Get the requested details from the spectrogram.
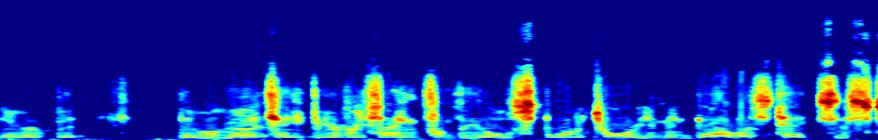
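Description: A man with a Southern US accent talks at a fairly quick pace in a high pitch with ordinary variation, against noticeable background noise. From South Carolina. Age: 50s. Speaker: retired pro wrestler. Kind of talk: interview. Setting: phone call.

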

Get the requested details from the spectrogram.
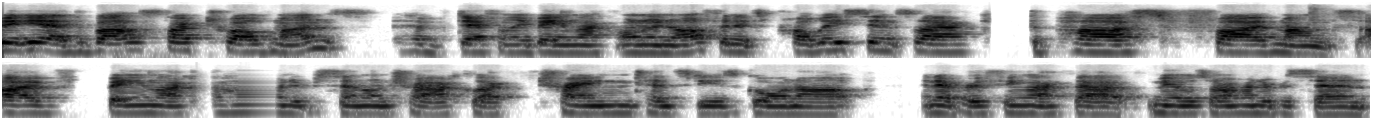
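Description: In a normal speaking voice, the speaker keeps a moderate pace and fairly even intonation with hardly any pauses. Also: woman, fairly low pitch for a woman. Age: 20s. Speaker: amateur physique competitor. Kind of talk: casual interview. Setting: video call.

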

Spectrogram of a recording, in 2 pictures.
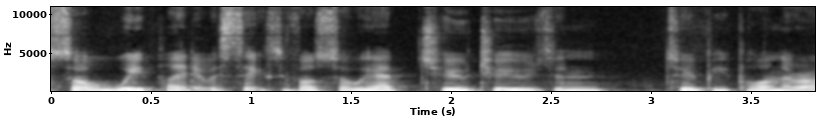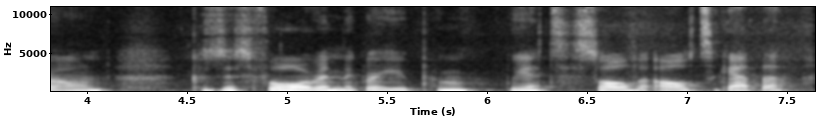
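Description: Speaking in an English accent, a woman keeps a medium pitch and moderate pace with monotone, flat intonation. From England. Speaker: history podcast co-host. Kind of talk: casual chat.

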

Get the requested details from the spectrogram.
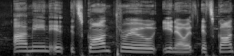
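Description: A woman's ordinary speaking voice, with fairly even intonation at a moderate pace, in a dry, close sound with no echo. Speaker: ticket sales director. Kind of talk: casual chat.

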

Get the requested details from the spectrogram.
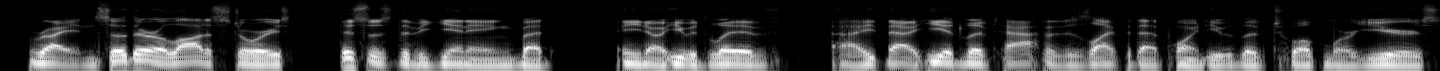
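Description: In a dry, close recording with no echo, a man with a very deep, low voice speaks at a very fast pace with fairly even intonation. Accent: Californian. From US West Coast, near Los Angeles. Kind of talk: casual interview. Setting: studio.

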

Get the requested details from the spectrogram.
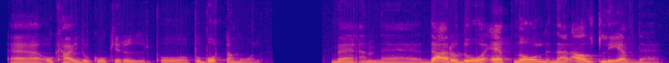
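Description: A man's fairly low, dark and mellow voice at a very slow pace, with fairly even intonation. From southern Sweden, Blekinge (Sölvesborg). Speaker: football journalist and podcaster. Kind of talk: casual interview. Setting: apartment.

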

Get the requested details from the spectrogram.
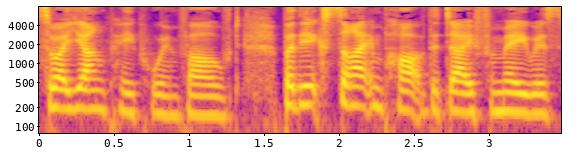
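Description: On a very clean recording with a silent background, a woman with a Cockney accent talks at a medium pitch with ordinary pitch variation. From East London. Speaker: charity trustee and community organizer. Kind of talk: interview. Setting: studio.

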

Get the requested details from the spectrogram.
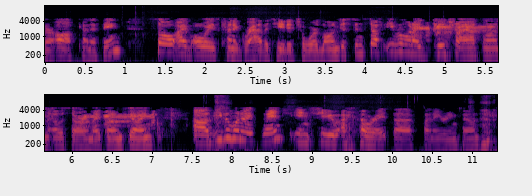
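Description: This woman has an unremarkable speaking voice, talking at a moderate pace with lively intonation. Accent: Canadian. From Canada, northern Alberta. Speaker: ultra obstacle course racer. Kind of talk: casual interview.

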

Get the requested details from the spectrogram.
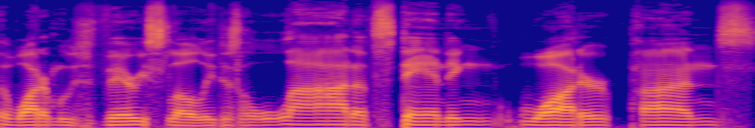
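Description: A man with a very deep, low pitch speaks at a fairly slow pace with hardly any pauses. His intonation is monotone and flat, and the recording is very clean with a silent background. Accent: American. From Michigan. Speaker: salmon biologist. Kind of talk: casual interview. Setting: at home in Anchorage. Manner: halting, many repetitions and fillers.

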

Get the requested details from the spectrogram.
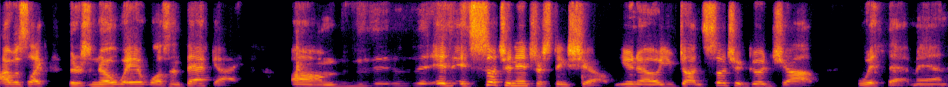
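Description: With an American accent and a plain, everyday voice, a man speaks at a fairly slow pace in a fairly high pitch with lively intonation. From Chicago. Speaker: musician and restaurateur, podcast fan interviewing the host. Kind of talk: casual interview.

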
